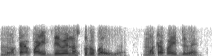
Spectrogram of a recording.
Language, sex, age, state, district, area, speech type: Bengali, male, 18-30, West Bengal, Darjeeling, rural, conversation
